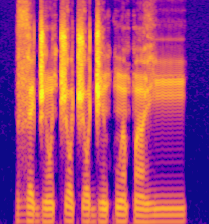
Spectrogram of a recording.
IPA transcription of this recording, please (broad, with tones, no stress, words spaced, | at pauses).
zɛ˦d͡ʒɔ̃˧t͡ʃɔ˦˨t͡ʃɔ˦ d͡ʒɛ̃˧kʷã˦ pã˦ɣiː˦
